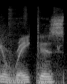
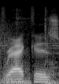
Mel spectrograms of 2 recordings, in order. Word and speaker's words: Rakus: onward and upward so my character name is going to be reikis spelled r-a-k-u-s um i just like to say raikes but i i guess most people would say rackets or ruckus which is also cool um but that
